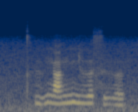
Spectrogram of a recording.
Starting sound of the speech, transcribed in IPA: t̪ʰ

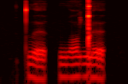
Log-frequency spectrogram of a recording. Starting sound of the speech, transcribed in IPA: tʷ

